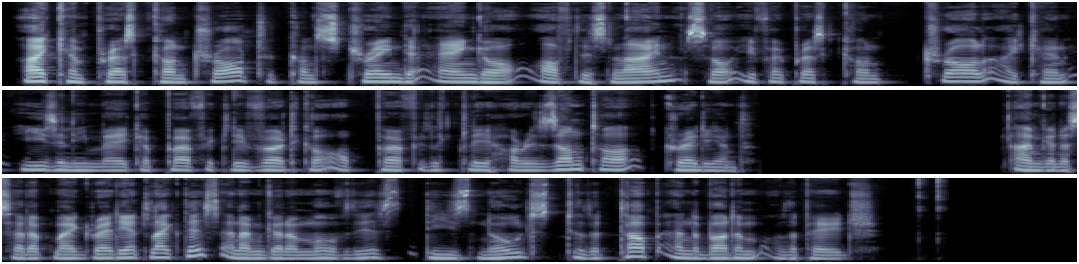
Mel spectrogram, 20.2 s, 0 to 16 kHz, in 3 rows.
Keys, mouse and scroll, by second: 0.2-15.0 drag, 16.2-19.2 drag.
